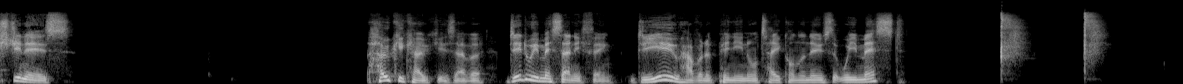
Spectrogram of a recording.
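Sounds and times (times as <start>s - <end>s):
speech: 0.1s - 0.8s, 3.7s - 9.1s
hand claps: 10.0s - 11.2s.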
